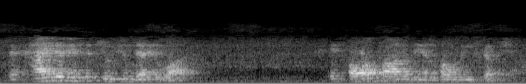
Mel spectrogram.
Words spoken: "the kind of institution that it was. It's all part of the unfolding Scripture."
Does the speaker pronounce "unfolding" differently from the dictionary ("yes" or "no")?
yes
